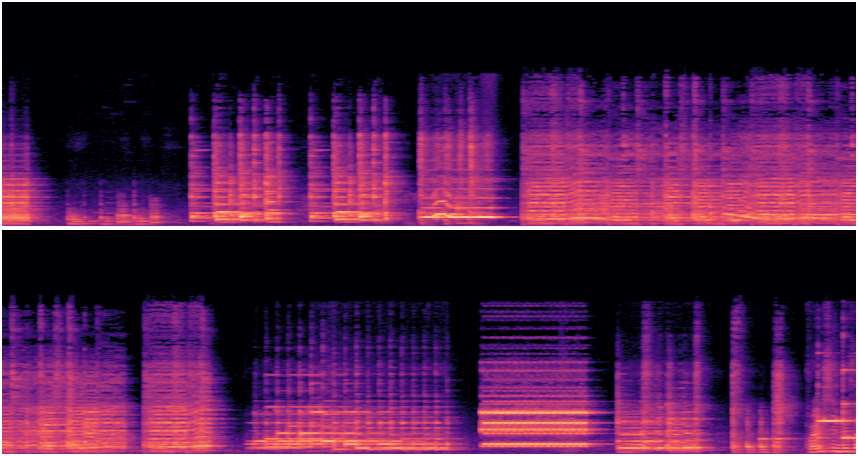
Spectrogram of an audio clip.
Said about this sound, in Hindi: मैं आपको सारे दिखा रही हूँ लावा के फ़ोन में कैसे कैसे रिंगटोन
